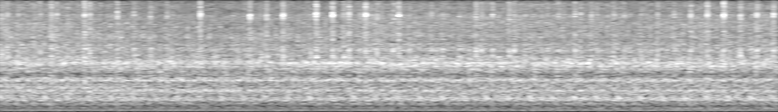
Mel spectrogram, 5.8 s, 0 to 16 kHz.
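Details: Mazda 6 MZR-CD 2.2 diesel at idle: light relay-like click about three times a second, more frequent with more electrical load (lamps, fog lamps) switched on; owner suspects alternator free-wheel/loose pulley, unconfirmed.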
